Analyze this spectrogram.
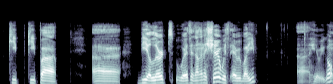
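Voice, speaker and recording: A man talks at medium pitch with ordinary pitch variation. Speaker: webinar host. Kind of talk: webinar presentation. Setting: online webinar. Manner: halting, many fillers; fast.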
